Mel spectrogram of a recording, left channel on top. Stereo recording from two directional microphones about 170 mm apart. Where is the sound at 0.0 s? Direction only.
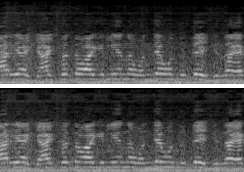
Centre (ahead or behind).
